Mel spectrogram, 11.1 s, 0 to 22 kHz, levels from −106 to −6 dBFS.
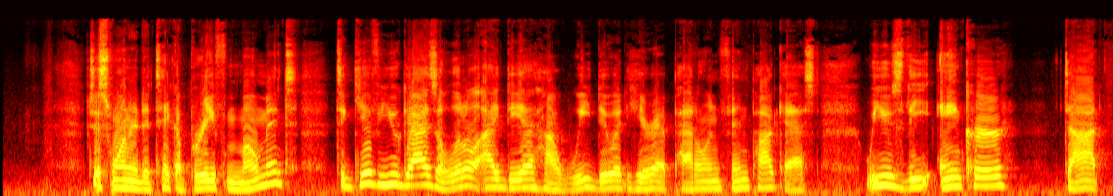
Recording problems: distortion; slight; 10 dB below the speech

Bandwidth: 15 kHz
